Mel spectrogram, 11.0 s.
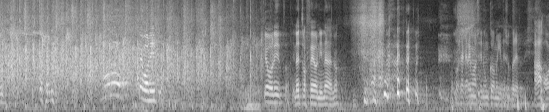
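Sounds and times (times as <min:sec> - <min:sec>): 
applause for a new member inducted into a gaming hall of fame: 0:00.0 - 0:05.5
speech: 0:02.8 - 0:03.4, 0:05.3 - 0:10.9
laughter: 0:07.1 - 0:09.7.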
